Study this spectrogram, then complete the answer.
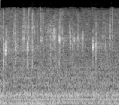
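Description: Pancakes fry in a pan, a steady close sizzle and crackle with scattered sharp ticks and pops throughout, no voices.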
